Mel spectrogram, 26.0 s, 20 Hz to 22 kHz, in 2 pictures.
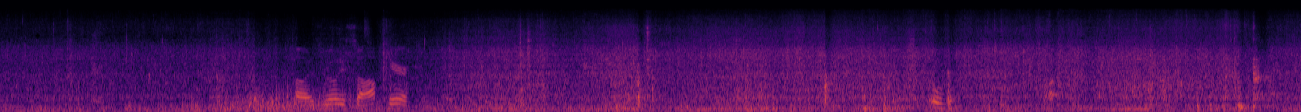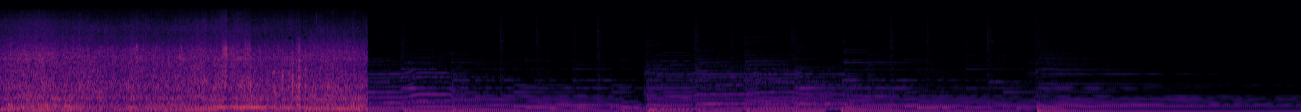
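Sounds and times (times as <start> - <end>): truck engine revving: 0.0 - 16.7
tyres on rock and gravel: 0.0 - 16.7
water splashing: 0.0 - 16.7
wind on microphone: 0.3 - 10.2
guitar music: 15.7 - 26.0.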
